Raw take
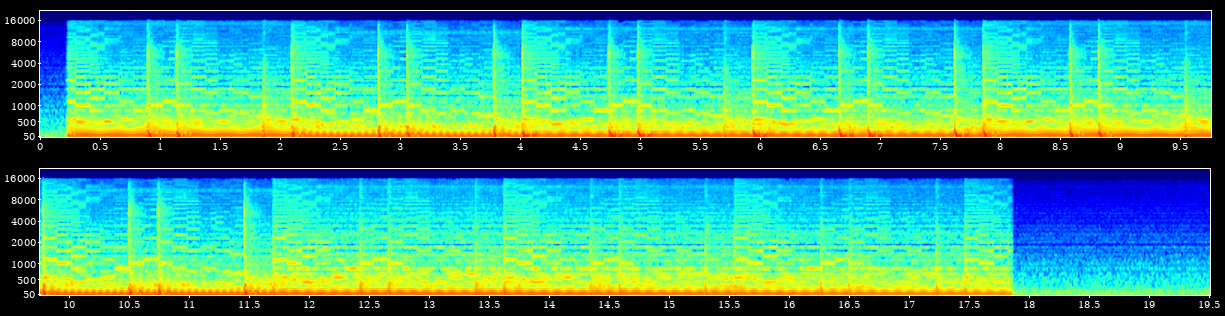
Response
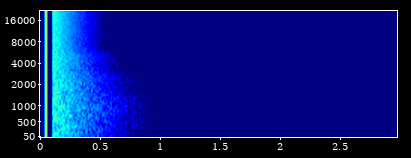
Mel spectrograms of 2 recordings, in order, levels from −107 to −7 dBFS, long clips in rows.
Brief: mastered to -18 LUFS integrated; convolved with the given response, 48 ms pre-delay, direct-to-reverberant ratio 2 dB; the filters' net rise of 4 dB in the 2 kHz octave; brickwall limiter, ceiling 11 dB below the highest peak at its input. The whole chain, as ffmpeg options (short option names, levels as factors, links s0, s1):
-filter_complex "[0:a]equalizer=f=2000:t=o:g=5,alimiter=limit=0.0631:level=0:latency=1,asplit=2[s0][s1];[1:a]atrim=start_sample=2205,adelay=48[s2];[s1][s2]afir=irnorm=-1:irlink=0,volume=1.06[s3];[s0][s3]amix=inputs=2:normalize=0,volume=4.22"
